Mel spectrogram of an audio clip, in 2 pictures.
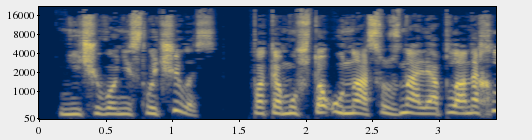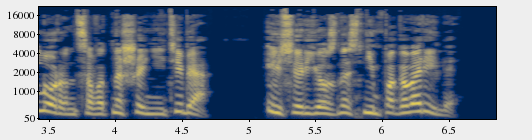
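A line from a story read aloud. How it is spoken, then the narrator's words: Father's angry reply. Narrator (Russian): зло ответил отец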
